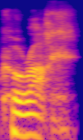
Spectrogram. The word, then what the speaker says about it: Korach: of korah assam or korach is his name is properly pronounced in hebrew hear this all you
